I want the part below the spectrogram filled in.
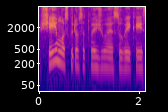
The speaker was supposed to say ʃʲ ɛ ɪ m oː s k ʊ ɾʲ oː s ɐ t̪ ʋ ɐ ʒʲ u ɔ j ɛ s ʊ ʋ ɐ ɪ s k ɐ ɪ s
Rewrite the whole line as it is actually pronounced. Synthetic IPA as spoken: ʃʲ ɛ ɪ m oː s k ʊ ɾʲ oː s ɐ t̪ ʋ ɐ ʒʲ u ɔ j ɛ s ʊ ʋ ɐ ɪ k ɐ ɪ s

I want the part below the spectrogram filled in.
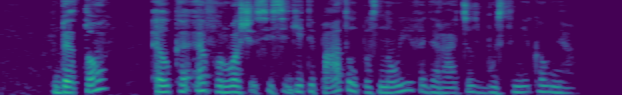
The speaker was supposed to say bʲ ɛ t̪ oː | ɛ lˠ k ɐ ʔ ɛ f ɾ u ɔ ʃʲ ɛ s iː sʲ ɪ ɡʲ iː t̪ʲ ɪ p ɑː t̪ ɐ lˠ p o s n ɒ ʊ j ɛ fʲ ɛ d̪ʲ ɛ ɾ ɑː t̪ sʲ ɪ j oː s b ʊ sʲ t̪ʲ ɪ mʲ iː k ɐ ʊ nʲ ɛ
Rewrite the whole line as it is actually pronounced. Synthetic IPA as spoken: bʲ ɛ t̪ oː | ɛ lˠ k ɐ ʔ ɛ f ɾ u ɔ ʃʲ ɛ s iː sʲ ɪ ɡʲ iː t̪ʲ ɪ p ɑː t̪ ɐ lˠ p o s n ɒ ʊ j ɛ fʲ ɛ d̪ʲ ɛ ɾ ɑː t̪ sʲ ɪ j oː s b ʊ sʲ t̪ʲ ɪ nʲ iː k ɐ ʊ nʲ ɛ

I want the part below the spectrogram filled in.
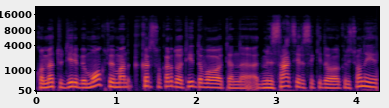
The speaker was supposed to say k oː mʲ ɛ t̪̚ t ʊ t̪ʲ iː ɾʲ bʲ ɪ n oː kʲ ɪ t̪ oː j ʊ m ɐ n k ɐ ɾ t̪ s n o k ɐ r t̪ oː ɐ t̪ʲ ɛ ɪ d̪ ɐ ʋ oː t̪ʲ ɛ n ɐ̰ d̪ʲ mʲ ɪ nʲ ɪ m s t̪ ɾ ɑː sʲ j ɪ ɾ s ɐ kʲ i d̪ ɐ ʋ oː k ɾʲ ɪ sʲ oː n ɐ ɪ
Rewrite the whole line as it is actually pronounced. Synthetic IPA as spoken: k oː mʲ ɛ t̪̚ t ʊ d̪ʲ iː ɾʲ bʲ ɪ m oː kʲ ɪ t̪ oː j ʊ m ɐ n k ɐ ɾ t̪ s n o k ɐ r t̪ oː ɐ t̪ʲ ɛ ɪ d̪ ɐ ʋ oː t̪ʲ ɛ n ɐ̰ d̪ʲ mʲ ɪ nʲ ɪ s t̪ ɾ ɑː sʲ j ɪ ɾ s ɐ kʲ iː d̪ ɐ ʋ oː k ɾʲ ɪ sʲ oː n ɐ ɪ

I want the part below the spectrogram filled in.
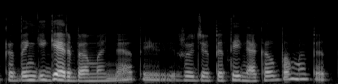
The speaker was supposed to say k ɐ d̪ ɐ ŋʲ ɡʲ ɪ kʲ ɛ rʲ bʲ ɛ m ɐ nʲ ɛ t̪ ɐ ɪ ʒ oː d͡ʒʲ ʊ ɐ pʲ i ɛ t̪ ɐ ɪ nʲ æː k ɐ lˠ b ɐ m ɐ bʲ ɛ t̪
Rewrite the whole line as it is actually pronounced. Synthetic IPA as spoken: k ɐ d̪ ɐ ŋʲ ɡʲ ɪ ɡʲ ɛ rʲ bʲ ɛ m ɐ nʲ ɛ t̪ ɐ ɪ ʒ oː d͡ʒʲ ʊ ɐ pʲ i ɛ t̪ ɐ ɪ nʲ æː k ɐ lˠ b ɐ m ɐ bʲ ɛ t̪

